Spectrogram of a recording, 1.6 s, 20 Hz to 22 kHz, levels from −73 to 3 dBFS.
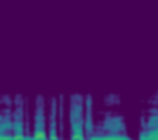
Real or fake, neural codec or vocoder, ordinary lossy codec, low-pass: real; none; none; 7.2 kHz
